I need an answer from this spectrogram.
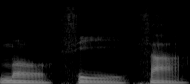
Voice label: "mothitha", concat syllables; Affixing experiment

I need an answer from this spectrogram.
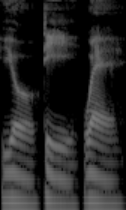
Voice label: "yotiwe", concat syllables; Affixing experiment

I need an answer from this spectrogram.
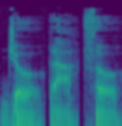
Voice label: "joratho", concat syllables; Affixing experiment

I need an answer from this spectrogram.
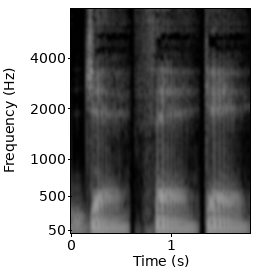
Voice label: "jetheke", concat syllables; Affixing experiment

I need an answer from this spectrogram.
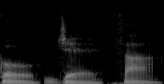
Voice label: "kojetha", concat syllables; Affixing experiment

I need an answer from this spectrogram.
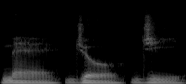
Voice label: "mejoji", concat syllables; Affixing experiment

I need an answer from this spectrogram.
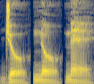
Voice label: "jonome", concat syllables; Affixing experiment

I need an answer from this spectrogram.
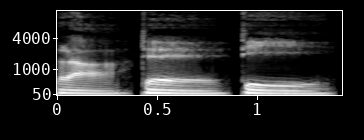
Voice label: "rateti", concat syllables; Affixing experiment

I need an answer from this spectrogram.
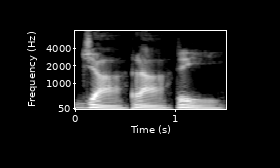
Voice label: "jarari", concat syllables; Affixing experiment

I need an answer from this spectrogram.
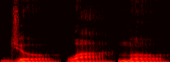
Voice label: "jowamo", concat syllables; Affixing experiment

